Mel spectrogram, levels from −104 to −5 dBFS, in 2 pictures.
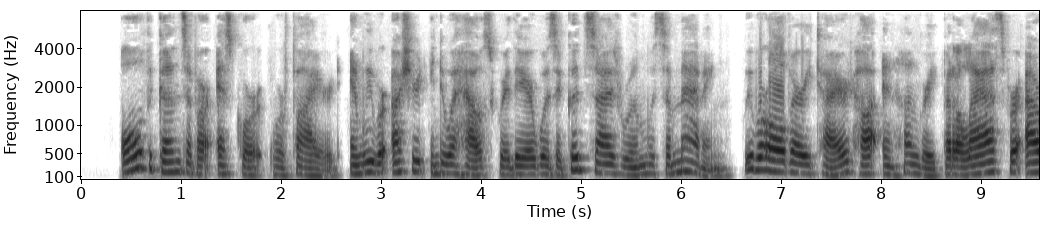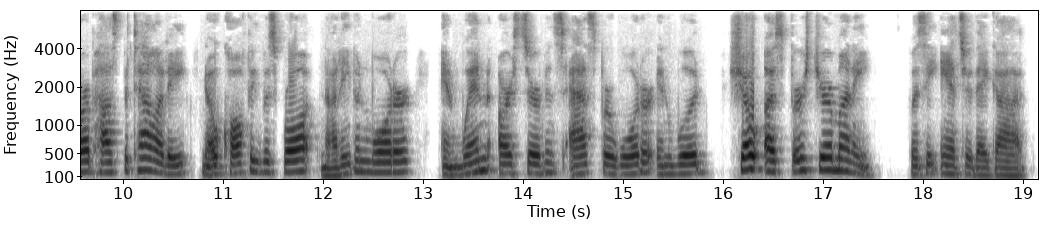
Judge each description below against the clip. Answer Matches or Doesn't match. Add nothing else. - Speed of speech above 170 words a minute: Matches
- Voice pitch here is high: Doesn't match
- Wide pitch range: Doesn't match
